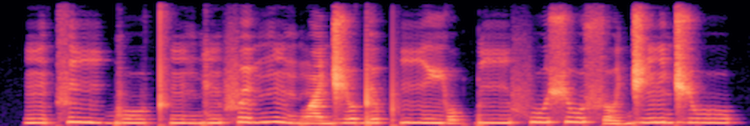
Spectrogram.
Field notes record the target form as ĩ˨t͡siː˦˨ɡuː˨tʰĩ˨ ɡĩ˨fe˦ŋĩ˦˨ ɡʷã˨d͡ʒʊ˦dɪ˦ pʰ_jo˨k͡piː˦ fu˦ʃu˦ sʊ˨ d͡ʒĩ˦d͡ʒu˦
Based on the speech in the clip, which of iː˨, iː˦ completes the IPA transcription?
iː˦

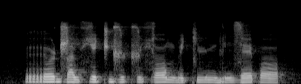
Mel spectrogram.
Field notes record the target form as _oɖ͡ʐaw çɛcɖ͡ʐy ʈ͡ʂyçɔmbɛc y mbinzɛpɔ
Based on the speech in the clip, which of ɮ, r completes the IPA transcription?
r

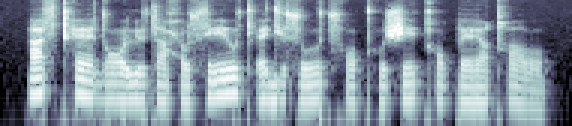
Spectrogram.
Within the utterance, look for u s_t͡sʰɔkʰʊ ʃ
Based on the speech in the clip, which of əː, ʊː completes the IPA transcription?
ʊː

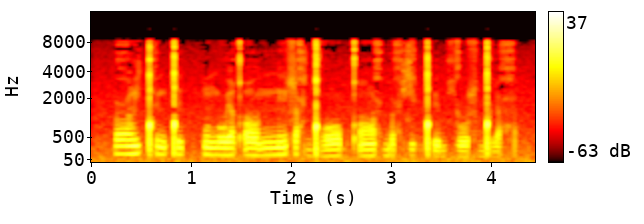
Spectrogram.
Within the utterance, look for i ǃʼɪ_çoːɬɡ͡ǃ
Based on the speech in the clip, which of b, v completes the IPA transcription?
b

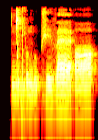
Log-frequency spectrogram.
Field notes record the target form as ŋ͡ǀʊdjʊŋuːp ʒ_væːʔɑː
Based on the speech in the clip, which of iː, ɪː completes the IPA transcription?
ɪː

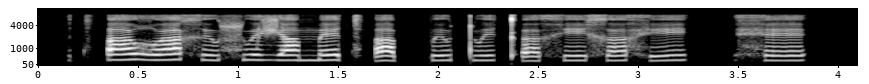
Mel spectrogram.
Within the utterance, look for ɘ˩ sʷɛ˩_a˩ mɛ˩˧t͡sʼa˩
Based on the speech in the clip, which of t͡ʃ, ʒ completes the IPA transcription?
ʒ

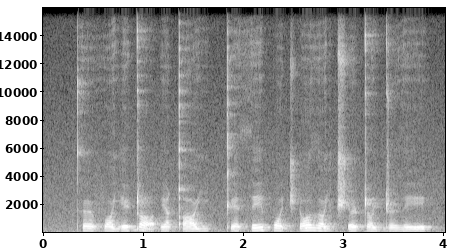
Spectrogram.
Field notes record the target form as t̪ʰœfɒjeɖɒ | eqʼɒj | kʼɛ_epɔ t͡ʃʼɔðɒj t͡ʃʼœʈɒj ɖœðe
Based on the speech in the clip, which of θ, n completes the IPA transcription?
θ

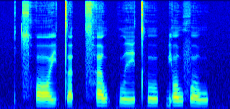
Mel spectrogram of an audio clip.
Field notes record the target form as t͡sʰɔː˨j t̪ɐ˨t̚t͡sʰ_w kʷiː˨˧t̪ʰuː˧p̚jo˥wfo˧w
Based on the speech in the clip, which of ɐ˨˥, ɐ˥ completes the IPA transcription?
ɐ˥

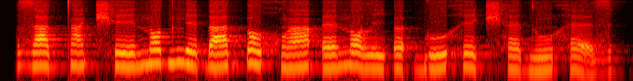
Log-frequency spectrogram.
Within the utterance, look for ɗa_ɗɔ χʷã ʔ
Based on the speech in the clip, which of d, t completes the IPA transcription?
d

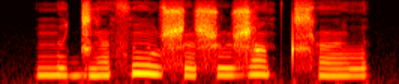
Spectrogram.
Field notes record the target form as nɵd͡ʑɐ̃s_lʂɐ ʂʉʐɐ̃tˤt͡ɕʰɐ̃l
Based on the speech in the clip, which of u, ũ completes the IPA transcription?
ũ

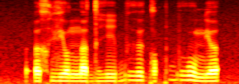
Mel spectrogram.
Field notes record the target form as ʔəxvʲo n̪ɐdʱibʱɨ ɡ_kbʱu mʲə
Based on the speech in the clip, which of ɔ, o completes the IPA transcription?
ɔ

